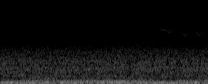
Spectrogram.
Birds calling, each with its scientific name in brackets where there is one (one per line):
American Goldfinch (Spinus tristis)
